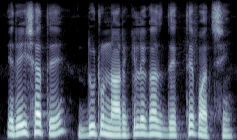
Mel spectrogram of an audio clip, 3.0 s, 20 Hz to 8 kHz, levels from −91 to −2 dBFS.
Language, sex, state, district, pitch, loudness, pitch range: Bengali, male, West Bengal, Cooch Behar, 155 Hz, -17 LUFS, 130-175 Hz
